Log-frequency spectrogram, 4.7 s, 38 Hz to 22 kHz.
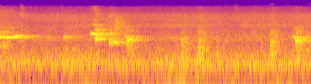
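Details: Litter of seven Labrador Retriever puppies born May 24, 2021, nursing with mother Belle: thin, tonal whimpers and squeaks, several sliding downward, spaced irregularly over a low background hum.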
